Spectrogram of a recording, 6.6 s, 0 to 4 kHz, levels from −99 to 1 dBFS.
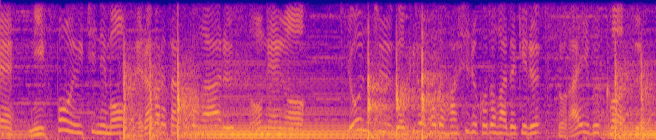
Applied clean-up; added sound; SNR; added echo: none; Knock + Bowed string instrument; -2 dB; none.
